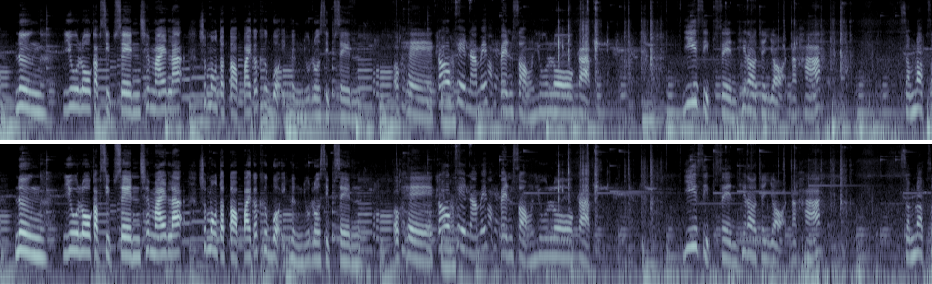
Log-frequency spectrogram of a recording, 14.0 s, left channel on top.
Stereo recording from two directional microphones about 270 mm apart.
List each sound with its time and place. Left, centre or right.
0.3 s speech: right
5.4 s speech: centre
5.9 s speech: right; by 8.3 s centre
8.3 s speech: centre
10.2 s speech: centre
13.6 s speech: centre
